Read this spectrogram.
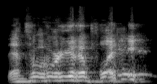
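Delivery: laughing announcement. Real, not acted. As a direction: giggle through the punchline. Joke game announcement, laughing.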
